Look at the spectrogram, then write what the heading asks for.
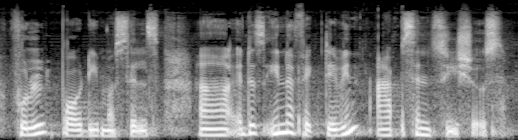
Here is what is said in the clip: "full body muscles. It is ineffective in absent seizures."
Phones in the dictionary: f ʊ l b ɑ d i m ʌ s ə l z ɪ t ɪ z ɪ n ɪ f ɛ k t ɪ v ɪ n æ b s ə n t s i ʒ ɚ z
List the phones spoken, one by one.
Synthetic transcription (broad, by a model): f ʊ l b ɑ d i m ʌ s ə l s ɪ t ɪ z ɪ n ɪ f ɛ k t ɪ v ɪ n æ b s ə n s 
